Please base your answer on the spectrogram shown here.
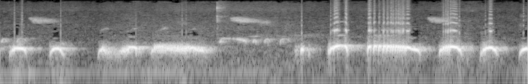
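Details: Spotted dove repeatedly cooing as a lure: low hollow coos in two bursts, each with short notes and a long throaty croo, a thin twitter of another bird overhead between phrases.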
